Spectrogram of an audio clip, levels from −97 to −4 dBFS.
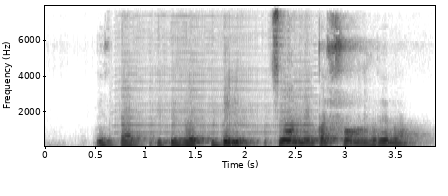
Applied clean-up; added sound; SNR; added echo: neural separator model SepFormer DNS4.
